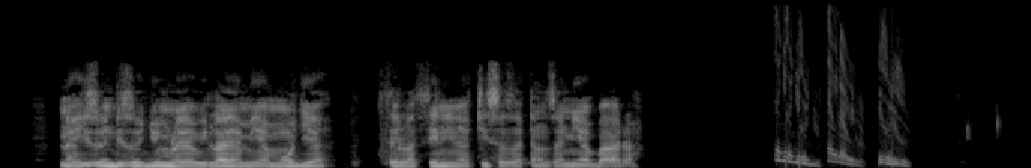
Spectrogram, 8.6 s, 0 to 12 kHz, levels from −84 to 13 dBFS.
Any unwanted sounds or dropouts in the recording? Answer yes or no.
yes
